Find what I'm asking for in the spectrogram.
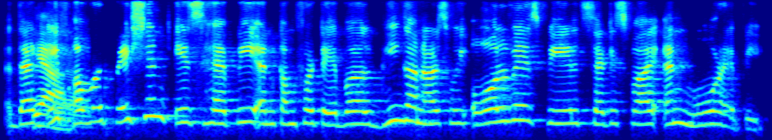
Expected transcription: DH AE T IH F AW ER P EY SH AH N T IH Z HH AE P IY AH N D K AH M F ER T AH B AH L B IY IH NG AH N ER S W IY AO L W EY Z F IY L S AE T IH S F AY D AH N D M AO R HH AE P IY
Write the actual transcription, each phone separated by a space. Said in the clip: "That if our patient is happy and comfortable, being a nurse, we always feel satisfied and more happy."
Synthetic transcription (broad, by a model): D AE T IH F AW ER P EY SH AH N T IH Z HH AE P IY AH N D K AH M F ER T AH B AH L B IY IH NG AH N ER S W IY AO L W EY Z F IY L S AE T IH S F AY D AH N D M AO R HH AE P IY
